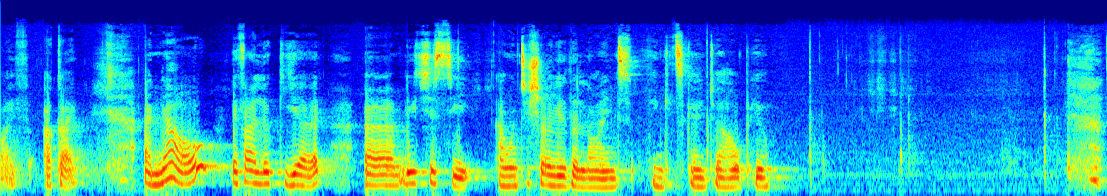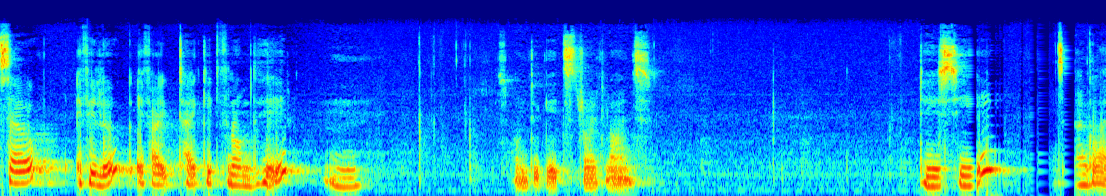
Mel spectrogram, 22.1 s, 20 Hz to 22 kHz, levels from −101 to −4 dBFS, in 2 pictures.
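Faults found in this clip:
Repeated packet loss (robotic sound), 20.55–21.83 s: choppy stretch, holes up to 140 ms patched by extending prior sound, about 40% concealed; recurring drops, unlike one isolated concealment.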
